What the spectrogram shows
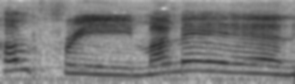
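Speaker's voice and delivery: shrill, very high, sudden yell. Reading Aldo greeting Humphrey as he opens the door, yelled. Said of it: "he yelled".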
